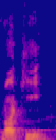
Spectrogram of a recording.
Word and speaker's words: Marquis: in the world mother I thought in French it was my key I thought it was Marquis in French Marquis okay Marquis then Daddy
